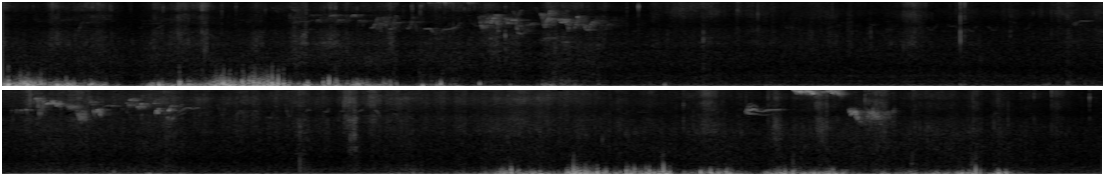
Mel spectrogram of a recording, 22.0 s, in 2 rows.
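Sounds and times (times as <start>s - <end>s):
wild birds chirping: 3.1s - 15.1s, 18.0s - 20.2s.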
